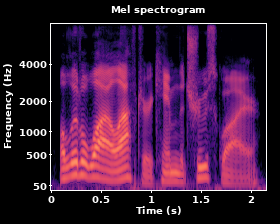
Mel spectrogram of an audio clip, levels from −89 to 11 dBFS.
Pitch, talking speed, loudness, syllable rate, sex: 115 Hz, 220 wpm, -19 LUFS, 6.1 syllables/s, male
